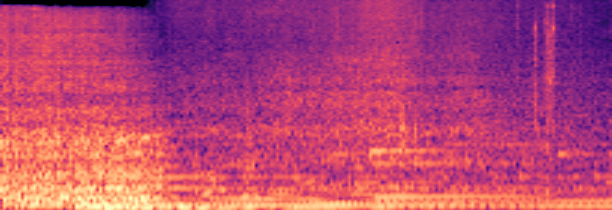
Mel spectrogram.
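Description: Hot-air balloon propane burner firing, a loud rushing blast that cuts off about a second in, over background music.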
